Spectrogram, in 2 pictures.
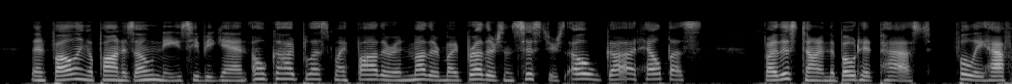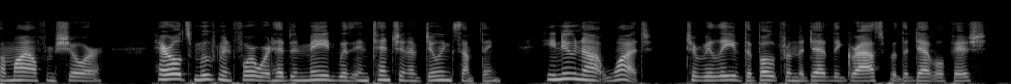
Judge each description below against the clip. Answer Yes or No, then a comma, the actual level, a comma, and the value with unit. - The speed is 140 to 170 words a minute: No, average, 190 wpm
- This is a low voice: No, high, 195 Hz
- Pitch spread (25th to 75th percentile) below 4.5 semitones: Yes, average, 3.7 semitones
